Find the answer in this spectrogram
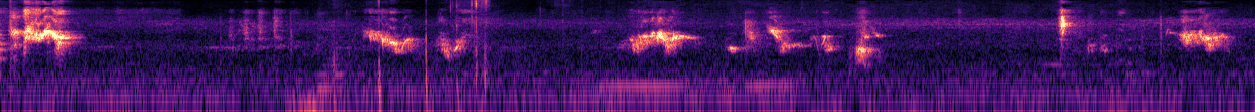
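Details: Budgies flying free give sparse bright chirps and quick clicks at irregular intervals over a faint low hum.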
